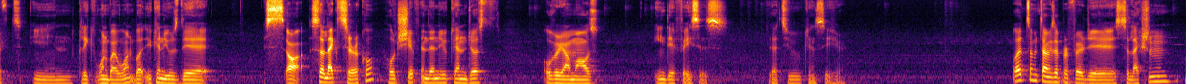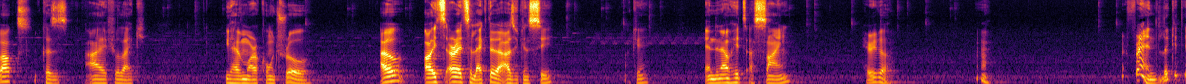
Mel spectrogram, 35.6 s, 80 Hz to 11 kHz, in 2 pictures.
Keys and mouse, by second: 2.8-5.3 drag, 5.9-16.3 shift+drag, 18.0-19.7 drag, 22.2-24.2 right drag, 24.8 middle click, 26.1 y, 27.0 right click, 27.4 y, 29.0 click, 29.8 click, 30.4 right click, 31.1 F2, 31.5-34.1 right drag, 34.4 right click, 34.8 right drag, 35.2 right drag.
